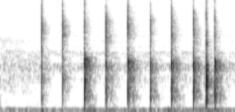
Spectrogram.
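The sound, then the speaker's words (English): A quiet golf clap: about ten soft, crisp hand claps at a slow, steady pace, slightly quickening near the end, with no voices over them. “I was given the golf clap before anyone.”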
